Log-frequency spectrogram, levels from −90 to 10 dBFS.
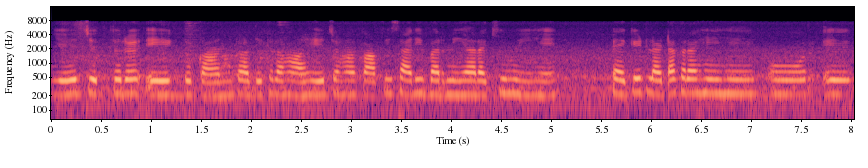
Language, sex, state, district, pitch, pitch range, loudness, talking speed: Hindi, female, Chhattisgarh, Raigarh, 215 Hz, 210-225 Hz, -14 LUFS, 165 wpm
